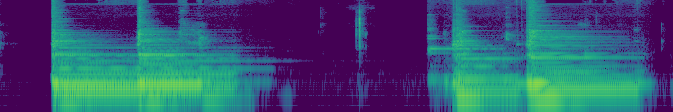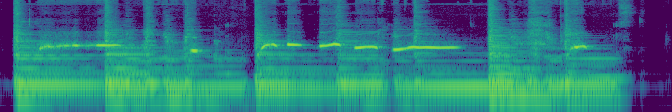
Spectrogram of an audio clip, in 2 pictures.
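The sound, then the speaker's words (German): A person whistles a melody in bright, sliding notes over fuller musical backing, starting partway through and running in short phrases separated by brief pauses, clear. “Mit Gepfeife.”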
